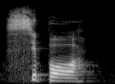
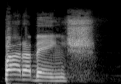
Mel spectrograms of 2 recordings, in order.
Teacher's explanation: Repare que a sílaba tônica é a última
